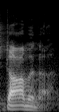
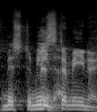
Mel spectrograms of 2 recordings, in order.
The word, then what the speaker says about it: Mdina: it was funny but oh miss miss Domina and it's mdina and she and and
